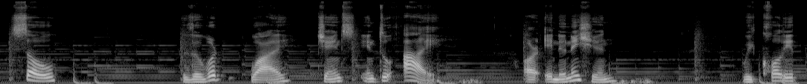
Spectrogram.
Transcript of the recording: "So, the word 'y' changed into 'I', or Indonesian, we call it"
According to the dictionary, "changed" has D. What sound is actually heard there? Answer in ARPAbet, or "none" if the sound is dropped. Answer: none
